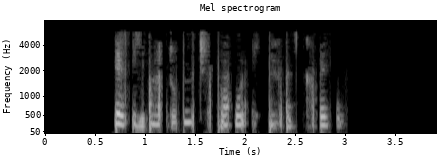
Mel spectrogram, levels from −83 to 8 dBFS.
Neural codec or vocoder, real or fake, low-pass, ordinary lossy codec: codec, 16 kHz in and 24 kHz out, 0.6 kbps, FireRedTTS-2 codec; fake; 7.2 kHz; MP3, 24 kbps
